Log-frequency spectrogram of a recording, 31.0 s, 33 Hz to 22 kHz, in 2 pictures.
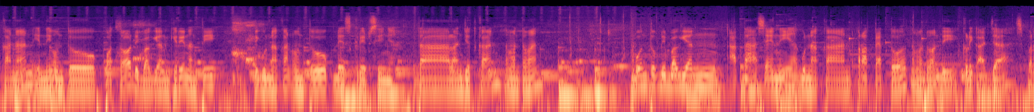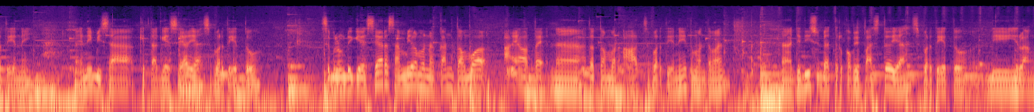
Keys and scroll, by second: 6.3 F10, 8.0 v, 9.0 z, 11.3 r, 28.4 d.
